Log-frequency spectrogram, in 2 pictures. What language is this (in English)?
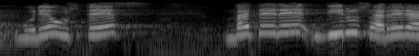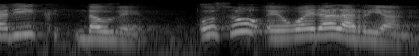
Basque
